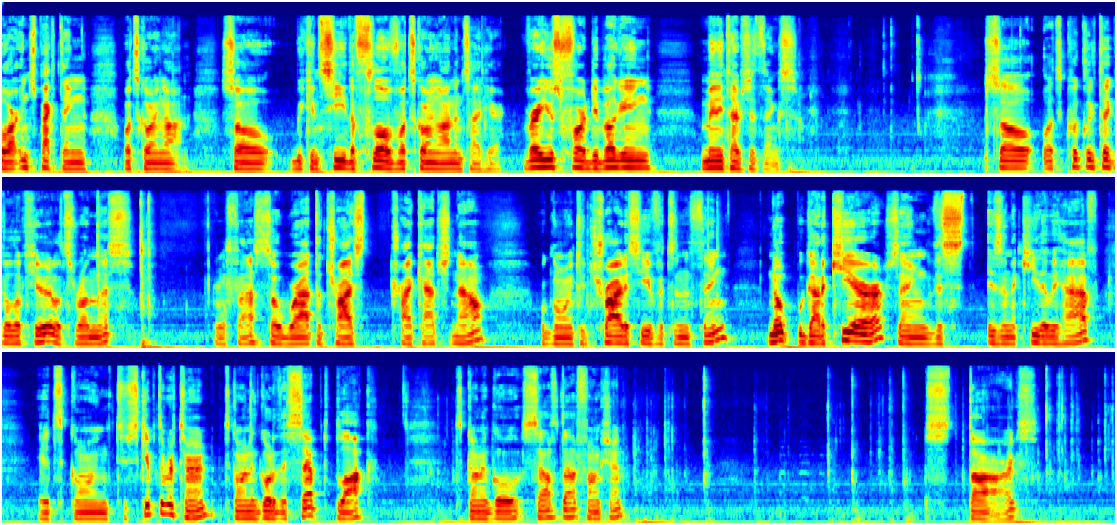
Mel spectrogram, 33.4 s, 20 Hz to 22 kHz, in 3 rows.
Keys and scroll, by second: 1.6 super+s, 4.7 super+s, 7.9 super+s, 9.1 super+s, 12.1 Up, 12.5 Return, 16.8 typing, 16.9 Return, 18.2 Return, 22.7 typing, 23.7 Return, 24.8 Return, 26.5-33.3 typing.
